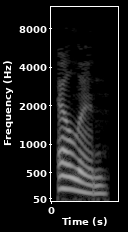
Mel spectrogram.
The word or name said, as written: ellen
